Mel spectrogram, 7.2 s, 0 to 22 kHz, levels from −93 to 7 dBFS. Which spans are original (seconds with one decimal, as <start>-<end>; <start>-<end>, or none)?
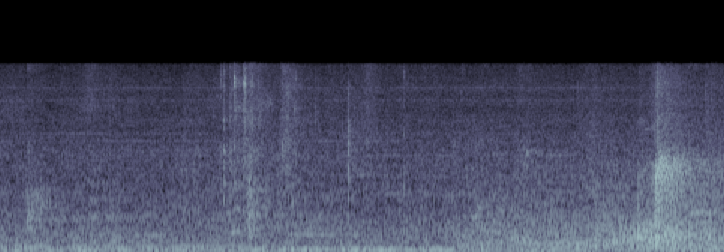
0.0-7.2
